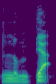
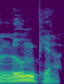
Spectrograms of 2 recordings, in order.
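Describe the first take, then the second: First: The vowels are clipped short. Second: The vowels are drawn out long. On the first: The speaker calls it right. "You have to cut every vowel short" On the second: The speaker calls it wrong. "It's never lumpia"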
